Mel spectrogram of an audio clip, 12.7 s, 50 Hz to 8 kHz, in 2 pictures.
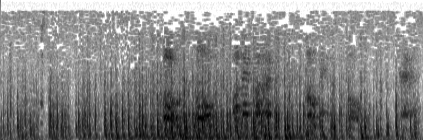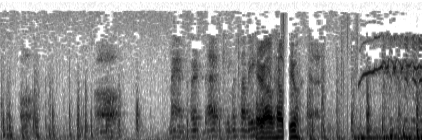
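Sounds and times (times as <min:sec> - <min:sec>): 
horse with rider galloping fast along a trail: 0:00.0 - 0:12.6
speech: 0:09.8 - 0:11.0
horse whinnying loudly with a rising wavering cry: 0:11.6 - 0:12.6.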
